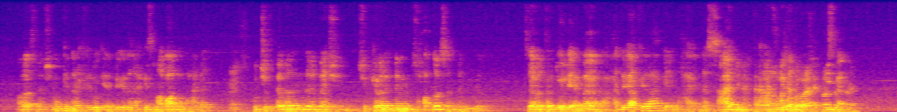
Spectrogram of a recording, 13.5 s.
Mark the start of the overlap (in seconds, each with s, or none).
11.3 s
